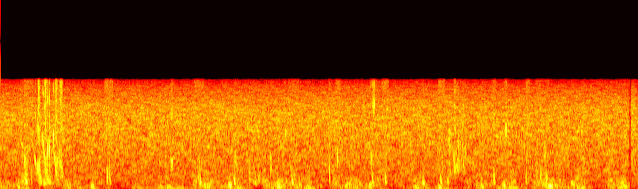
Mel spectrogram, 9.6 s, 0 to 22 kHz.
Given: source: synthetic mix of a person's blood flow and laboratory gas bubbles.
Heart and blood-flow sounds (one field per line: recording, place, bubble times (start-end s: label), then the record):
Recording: Doppler ultrasound of blood flow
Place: precordium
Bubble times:
0.29-0.96 s: bubbles
1.57-1.70 s: bubbles
2.54-2.62 s: bubbles
2.90-3.06 s: bubbles
3.48-3.58 s: bubbles
3.72-3.91 s: bubbles
4.04-4.10 s: bubbles
4.26-4.30 s: bubbles
4.32-4.48 s: bubbles
4.92-4.98 s: bubbles
5.03-5.11 s: bubbles
5.55-5.66 s: bubbles
5.72-5.85 s: bubbles
6.32-6.41 s: bubbles
6.57-7.00 s: bubbles
7.39-7.46 s: bubbles
7.55-7.63 s: bubbles
7.88-7.96 s: bubbles
8.03-8.25 s: bubbles
From the record:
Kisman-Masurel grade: 233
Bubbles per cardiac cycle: several, 3 to 8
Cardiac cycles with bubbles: 50 to 99%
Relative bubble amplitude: loud (0.450 to 0.775)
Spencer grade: 3 (all of the cardiac periods contain showers or single bubble signals, but not dominating or overriding the cardiac motion signals)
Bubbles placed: anywhere in the cardiac cycle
